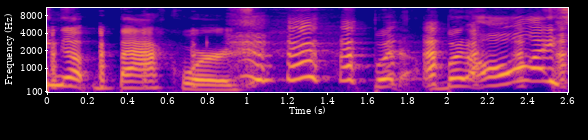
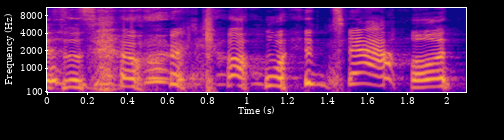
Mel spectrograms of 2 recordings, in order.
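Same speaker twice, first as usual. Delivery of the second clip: slow, higher, dissolving into laughter; laughing; 6 semitones higher, slower than usual. Retold or imitated. Telling her friend the punchline, slow and laughing. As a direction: laugh it out slowly.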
